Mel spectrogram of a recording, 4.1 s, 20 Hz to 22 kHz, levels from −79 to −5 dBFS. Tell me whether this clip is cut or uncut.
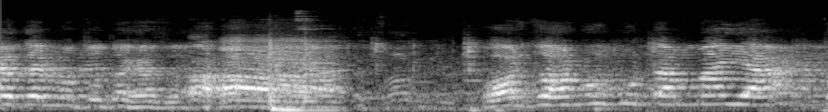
cut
